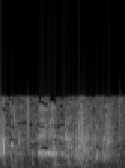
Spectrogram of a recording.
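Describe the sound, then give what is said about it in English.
Continuous sloshing and splashing as someone moves through shallow water covering a basement floor, with broad watery splatters rising and falling over nearly two seconds and no voices. “Water. Basement floor covered with water.”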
